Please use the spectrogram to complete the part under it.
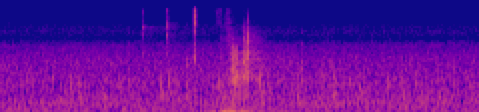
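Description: A sheet of paper rustles briefly.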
